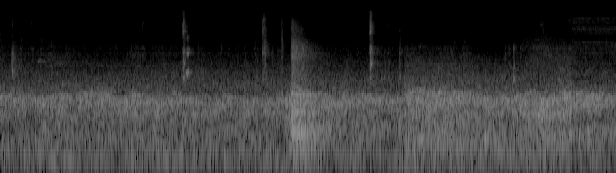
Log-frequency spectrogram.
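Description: Steady low outdoor rumble with a few sharp clicks and a louder knock about three seconds in. Near the end a handheld butane torch starts hissing again.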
